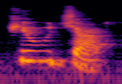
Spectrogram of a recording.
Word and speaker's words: future: ঠিক একইভাবে FUTURE, ফিউচার, কারণ টিতে হয়েছে চ, ইউটা হয়েছে আ।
